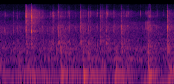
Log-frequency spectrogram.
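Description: Computer keyboard typing: a quiet, irregular run of key clicks as a word is typed out.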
